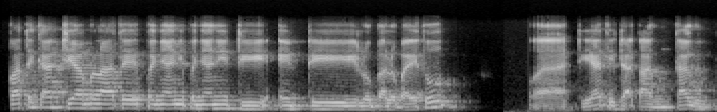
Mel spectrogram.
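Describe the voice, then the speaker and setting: A man's voice: on the low side, a little hiss or hum. A male music teacher from Indonesia giving a classroom lesson, explaining plainly, sometimes singing solfège notes and asking the class questions. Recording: dull echoey classroom recording.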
